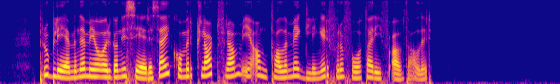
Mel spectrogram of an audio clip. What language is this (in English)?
Norwegian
